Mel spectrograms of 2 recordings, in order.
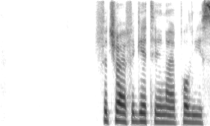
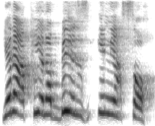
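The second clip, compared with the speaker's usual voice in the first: high-pitched exasperated motherly rant; berating; 5 semitones higher than usual. Acted. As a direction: tear into the idle son, pitch raised. Mother berates son about laziness.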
